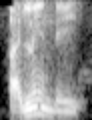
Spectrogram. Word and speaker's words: Allende: And this is what Allende, some people, you know, pronounce it Allende, of course, it's spelled A-L-L-E-N-D-E.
